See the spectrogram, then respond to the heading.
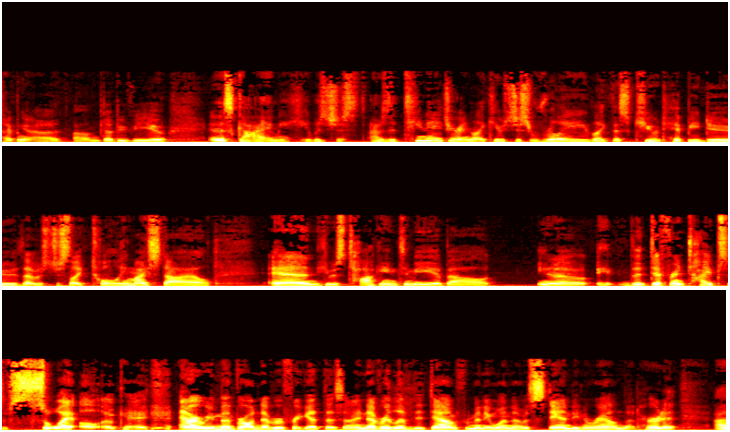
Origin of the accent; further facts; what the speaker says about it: West Virginia, United States; and I'm from West Virginia, just so everyone knows.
